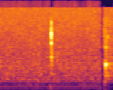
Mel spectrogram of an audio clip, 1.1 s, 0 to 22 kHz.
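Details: Cuchen CJE-A0302 3-person electric rice cooker, new, during cooking: a few sharp light ticks about half a second apart; maker says the clicking is normal for the product.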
